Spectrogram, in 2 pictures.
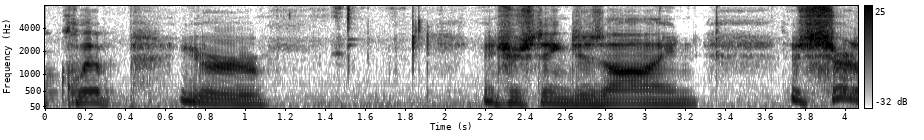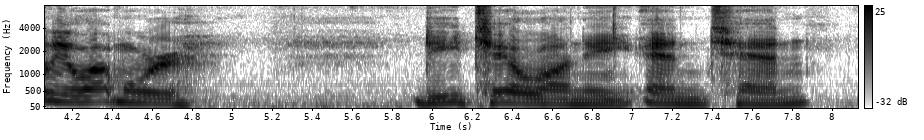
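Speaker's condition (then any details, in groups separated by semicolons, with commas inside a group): No condition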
